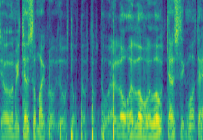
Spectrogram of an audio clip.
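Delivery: loud, rough, creaky put-on voice. Voicing the show's engineer character Hank testing the mic: Hank engineer character voice. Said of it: "Hank, he's like this".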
